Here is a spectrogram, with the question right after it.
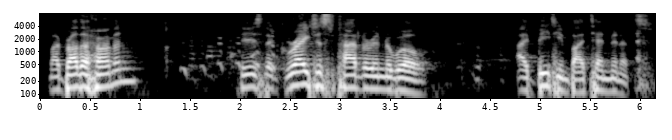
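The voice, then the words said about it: Put-on South African accent. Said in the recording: “I'll do my best South African accent here”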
